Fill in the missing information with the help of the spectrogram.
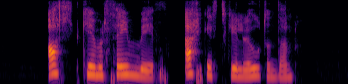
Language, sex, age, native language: Icelandic, female, 13, Icelandic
